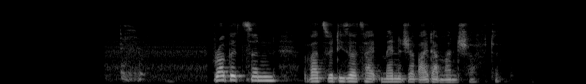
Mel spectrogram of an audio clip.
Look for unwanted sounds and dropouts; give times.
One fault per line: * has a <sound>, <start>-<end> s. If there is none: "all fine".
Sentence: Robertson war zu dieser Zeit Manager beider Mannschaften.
* has a cough, 1.2-1.8 s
